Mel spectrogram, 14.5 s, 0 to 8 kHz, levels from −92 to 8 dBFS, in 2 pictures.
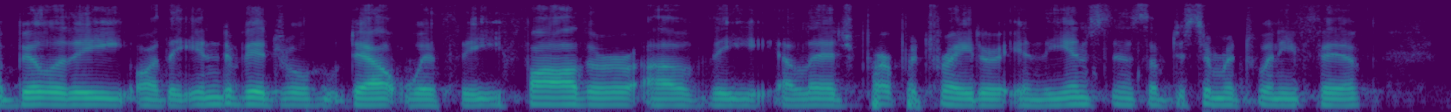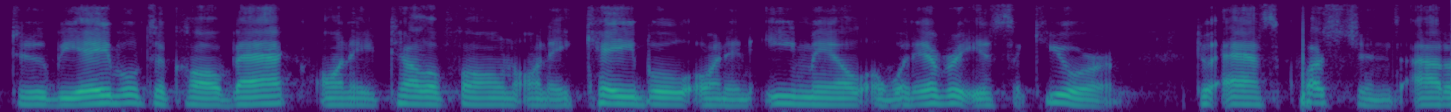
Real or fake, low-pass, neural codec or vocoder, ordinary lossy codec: fake; 7.2 kHz; codec, 16 kHz, 4.8 kbps, FACodec; Opus, 32 kbps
